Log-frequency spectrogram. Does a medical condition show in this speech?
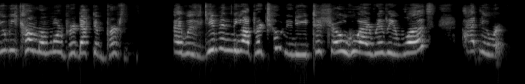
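Yes: cerebral palsy; spastic cerebral palsy.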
